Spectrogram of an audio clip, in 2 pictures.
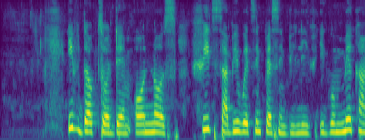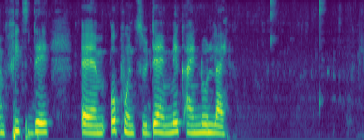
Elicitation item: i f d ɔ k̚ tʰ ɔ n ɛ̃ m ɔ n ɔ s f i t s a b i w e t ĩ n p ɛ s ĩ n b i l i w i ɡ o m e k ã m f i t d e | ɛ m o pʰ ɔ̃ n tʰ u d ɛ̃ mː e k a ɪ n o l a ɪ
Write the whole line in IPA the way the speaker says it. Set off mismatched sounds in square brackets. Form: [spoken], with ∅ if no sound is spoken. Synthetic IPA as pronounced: i f d ɔ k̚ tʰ ɔ [d] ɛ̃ m ɔ n ɔ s f i t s a b i w e t ĩ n p ɛ s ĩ n b i l i [v] i ɡ o m e k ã m f i t d e | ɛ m o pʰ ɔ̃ n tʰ u d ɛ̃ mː e k a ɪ n o l a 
